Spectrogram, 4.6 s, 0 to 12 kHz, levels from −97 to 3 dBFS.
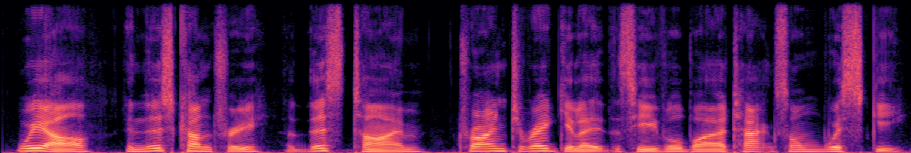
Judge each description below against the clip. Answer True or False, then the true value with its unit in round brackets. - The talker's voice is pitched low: False (150 Hz)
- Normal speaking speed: False (235 wpm)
